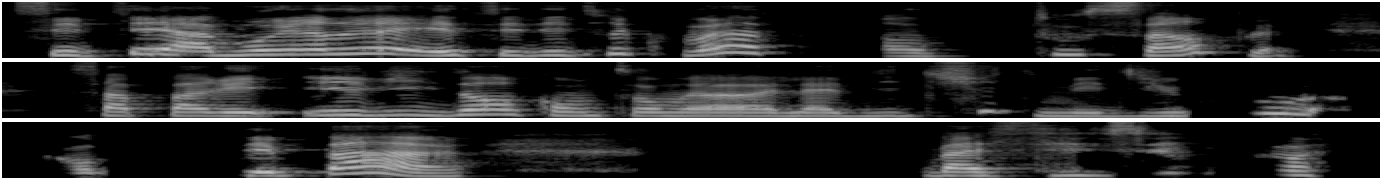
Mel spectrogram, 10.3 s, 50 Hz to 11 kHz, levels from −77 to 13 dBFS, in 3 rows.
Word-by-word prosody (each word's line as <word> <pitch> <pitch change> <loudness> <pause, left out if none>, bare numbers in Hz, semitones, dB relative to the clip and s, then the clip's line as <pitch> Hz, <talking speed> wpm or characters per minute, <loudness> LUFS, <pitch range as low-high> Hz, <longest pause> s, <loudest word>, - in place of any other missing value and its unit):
c'était 240 +5 -1
à 235 -5 +6
mourir 270 +4 +4
de - - +3
rire 320 -2 +5
et 230 +2 +3
c'est 230 -2 -5
des 235 +1 -4
trucs, 315 +5 -5
voilà, 375 -2 +2 0.3
enfin, 185 -1 -8 0.2
tout 270 -1 -5
simples. 260 - -2 0.4
Ça 220 - -2
paraît 205 -2 0
évident 250 +2 0
quand 215 -2 -6
on 200 -1 -2
a 195 - +2
l'habitude, 195 +3 -6
mais 185 -1 -5
du 185 +2 -8 0.2
coup, 335 -3 0 0.3
quand 190 - -5
on 225 +2 -3
sait - - +7
pas, 315 - +6
heu - - -9 1.1
Bah, 215 -1 +4
c'est 220 +2 -7
ça 230 - -5 0.2
quoi. 245 -1 -2
225 Hz, 185 wpm, -23 LUFS, 200-265 Hz, 1.1 s, sait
